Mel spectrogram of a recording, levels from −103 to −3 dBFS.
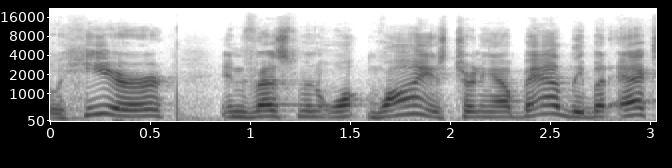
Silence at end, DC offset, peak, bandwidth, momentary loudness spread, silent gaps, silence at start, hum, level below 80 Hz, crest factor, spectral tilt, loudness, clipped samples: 0 s; under 0.1%; -16 dBFS; 12.5 kHz; 5 LU; none; 0 s; none; -62 dBFS; 16 dB; -5 dB/octave; -31 LUFS; under 0.1%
